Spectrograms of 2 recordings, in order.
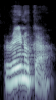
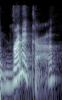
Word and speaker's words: Renuka: So the proper Indian pronunciation is Renuka. Renuka. Renuka. But everyone in school called me Renica.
